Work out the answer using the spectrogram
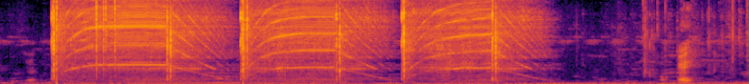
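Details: Kia Timor starter motor, which had struggled to start the engine when hot, bench-tested off the car after repair with its connection reinforced by two nuts: three short whirring spins coasting down in pitch, no grinding or dragging; starter healthy.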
